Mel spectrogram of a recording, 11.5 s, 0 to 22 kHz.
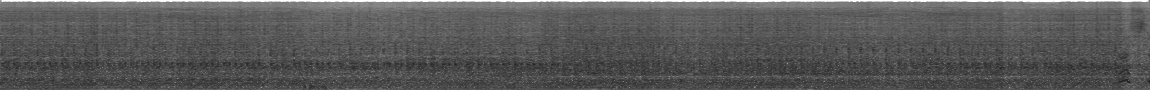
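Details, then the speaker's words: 1985 Chevy Cavalier CS station wagon just started after sitting a long time: uneven, lumpy idle with irregular stumble in the exhaust note; misfire at idle, otherwise not running badly. "Really not running that bad for being sitting so long. Of course, it's got that misfire."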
